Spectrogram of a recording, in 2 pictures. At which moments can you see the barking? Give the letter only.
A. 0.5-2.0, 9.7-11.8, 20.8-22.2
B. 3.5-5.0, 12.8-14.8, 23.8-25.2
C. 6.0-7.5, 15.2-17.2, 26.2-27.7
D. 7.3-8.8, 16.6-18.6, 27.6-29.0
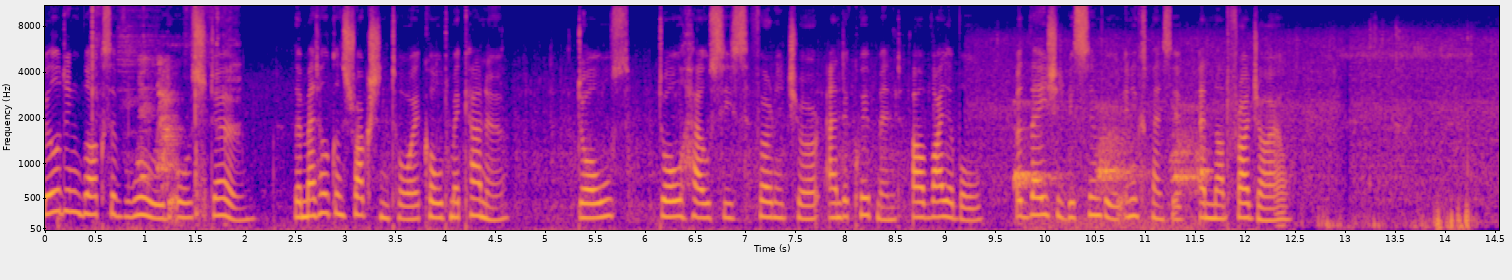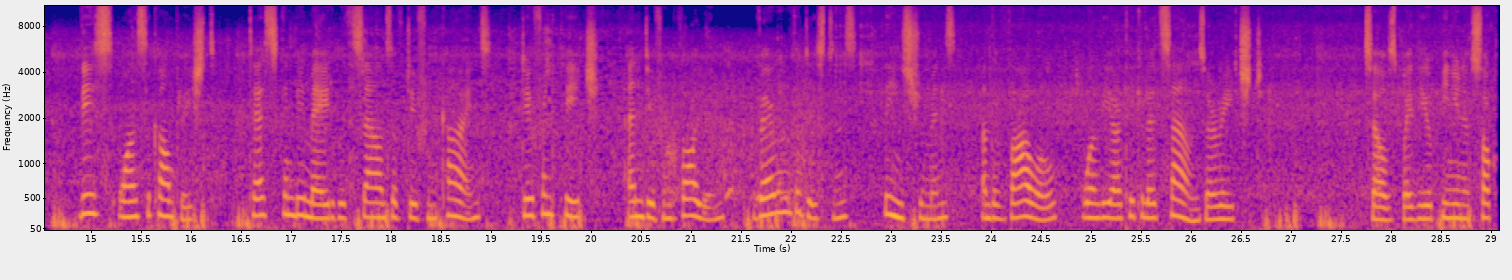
A.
